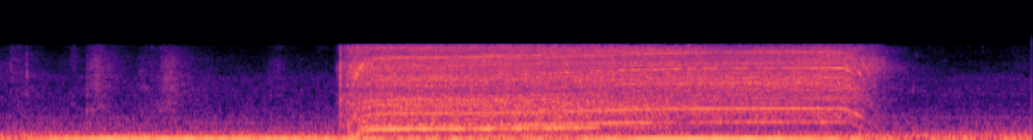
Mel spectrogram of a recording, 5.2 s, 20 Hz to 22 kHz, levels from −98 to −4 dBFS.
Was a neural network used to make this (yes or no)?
no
